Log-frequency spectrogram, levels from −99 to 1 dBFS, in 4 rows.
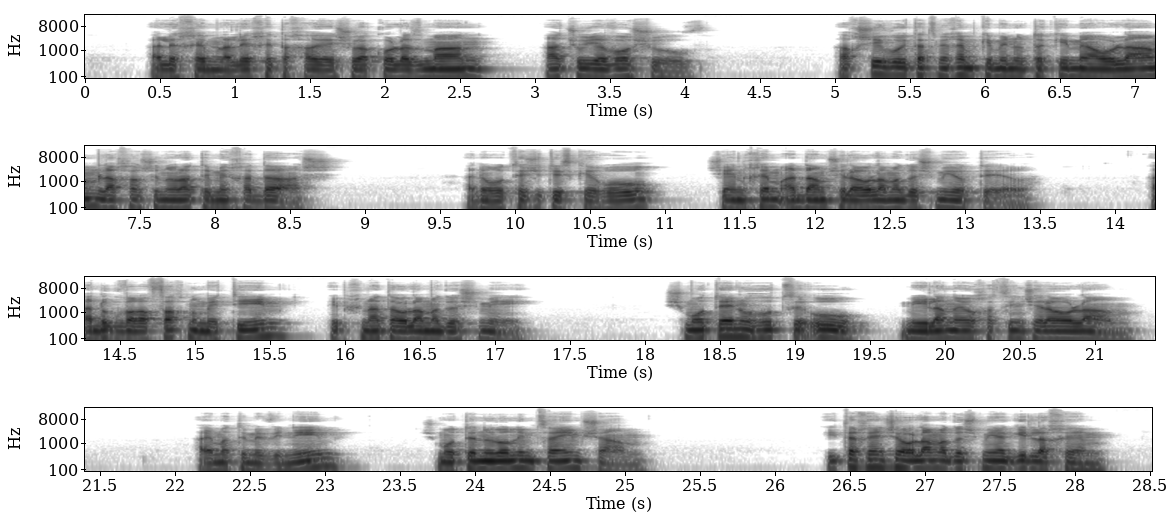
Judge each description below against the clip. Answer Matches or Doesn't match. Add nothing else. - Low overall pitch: Matches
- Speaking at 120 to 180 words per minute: Doesn't match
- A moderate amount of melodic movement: Doesn't match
